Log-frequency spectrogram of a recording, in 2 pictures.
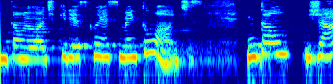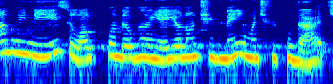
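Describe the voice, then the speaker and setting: A woman's high-pitched, lively intonation over noticeable background noise. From Brazil, northern Minas Gerais (Montes Claros). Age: 30s. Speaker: pharmacist and mother sharing experience. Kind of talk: interview, personal testimony. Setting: live stream.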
